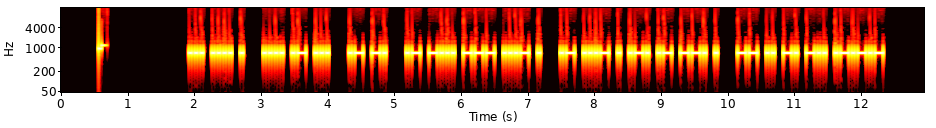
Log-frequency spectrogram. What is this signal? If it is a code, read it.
Morse code, heard as a keyed tone, about 27 wpm, 700 Hz. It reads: SHE HAS AN ABOVE AVERAGE MIND.
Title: Sentences from Top 1000 Words - Review Part 6 - 28wpm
